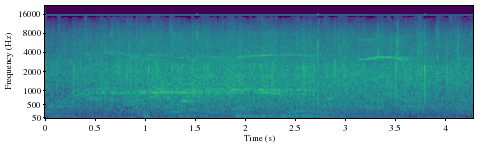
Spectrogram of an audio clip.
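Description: Concert audience applauding steadily.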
